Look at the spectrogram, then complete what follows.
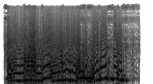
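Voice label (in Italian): "ho il bar", Italian; ho il bar, un oliva? E ride!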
